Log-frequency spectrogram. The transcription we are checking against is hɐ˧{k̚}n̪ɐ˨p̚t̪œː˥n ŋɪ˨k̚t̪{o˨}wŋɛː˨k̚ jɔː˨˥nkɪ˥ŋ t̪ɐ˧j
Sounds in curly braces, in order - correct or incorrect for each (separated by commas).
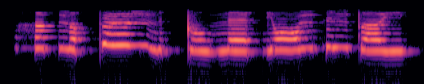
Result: correct, correct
